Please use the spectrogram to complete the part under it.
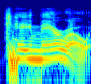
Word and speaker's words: Chimero: And RJ has sent us a quote from Frank and I have the pronunciation here, Chimero, and it's C-H-I-M-E-R-O.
